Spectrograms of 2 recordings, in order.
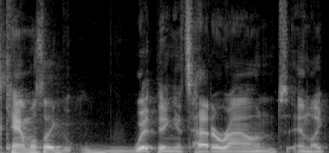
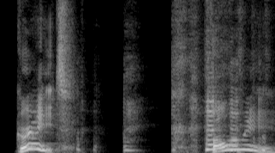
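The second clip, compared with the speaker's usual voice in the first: high NPC voice; 5 dB louder, slower than usual. Acted.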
